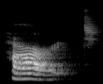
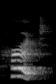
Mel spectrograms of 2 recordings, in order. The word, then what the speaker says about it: heart: dùng để yêu nào Heart h không đọc là Hurt ha hear nha heart heart take me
